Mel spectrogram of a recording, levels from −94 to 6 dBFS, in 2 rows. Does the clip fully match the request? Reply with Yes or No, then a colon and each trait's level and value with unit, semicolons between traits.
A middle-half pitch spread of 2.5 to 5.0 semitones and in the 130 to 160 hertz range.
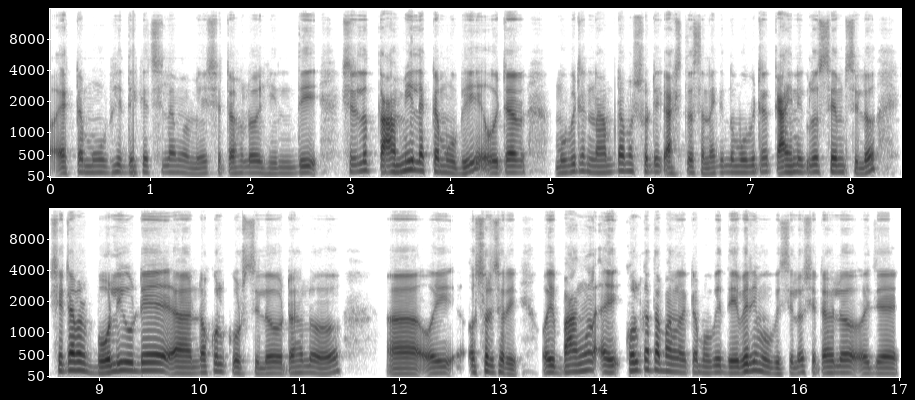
Yes: average, 3.3 semitones; low, 135 Hz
